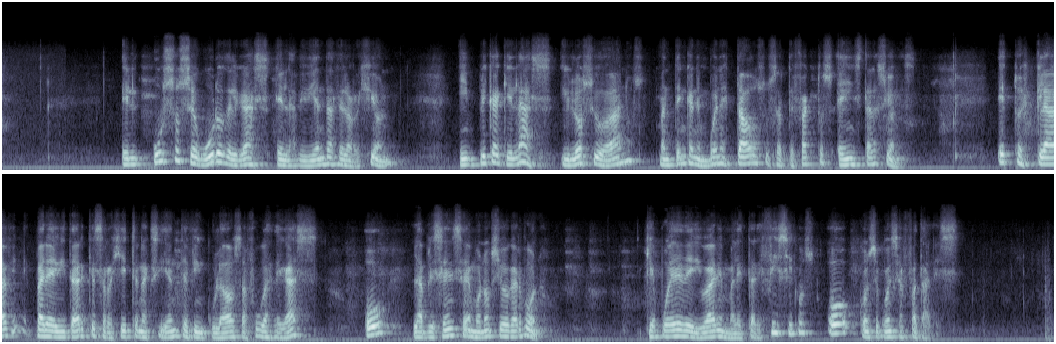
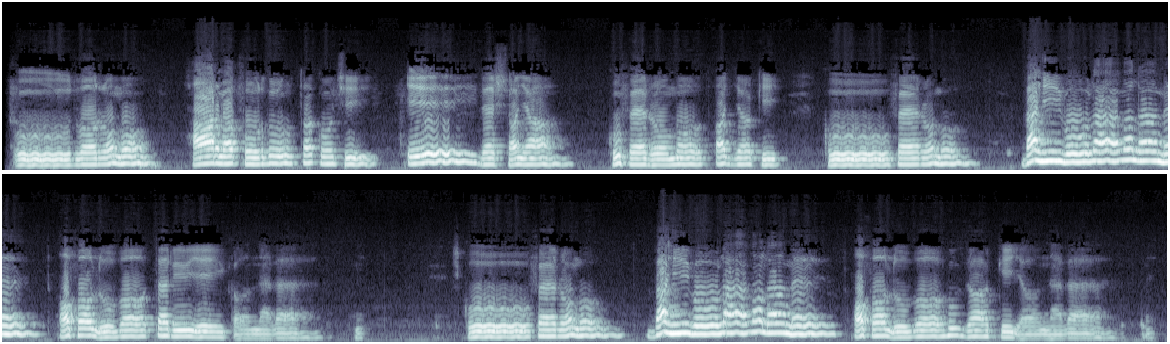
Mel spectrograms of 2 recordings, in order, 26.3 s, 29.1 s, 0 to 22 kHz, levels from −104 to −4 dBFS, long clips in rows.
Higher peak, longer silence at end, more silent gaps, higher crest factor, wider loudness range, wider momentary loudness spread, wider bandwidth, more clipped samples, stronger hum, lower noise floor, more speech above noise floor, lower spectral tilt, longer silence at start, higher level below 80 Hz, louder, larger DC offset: second, -8 dBFS vs 0 dBFS; second, 0 s vs 0.2 s; neither; about the same, 18 dB vs 14 dB; second, 3 LU vs 6 LU; about the same, 11 LU vs 13 LU; first, 8.8 kHz vs 4.4 kHz; neither; neither; first, -57 dBFS vs -51 dBFS; second, 32 dB vs 38 dB; second, -6.5 dB/octave vs -11.5 dB/octave; second, 0 s vs 0.15 s; about the same, -54 dBFS vs -54 dBFS; second, -27 LUFS vs -14 LUFS; neither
